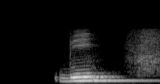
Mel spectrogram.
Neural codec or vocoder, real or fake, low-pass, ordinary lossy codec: none; real; 5.4 kHz; AAC, 48 kbps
